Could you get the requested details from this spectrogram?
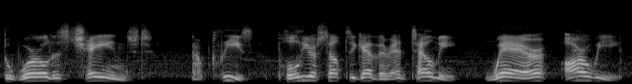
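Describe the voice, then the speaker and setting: In a modern audio drama, an actor plays a shaken but stubbornly hopeful male survivor, speaking urgently and bluntly with a resolve he won't give up. His voice is on the high side, animated, slow, pushed and bright, with an exaggerated quality. The sound is muffled and noisy, as from a handheld field recorder.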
